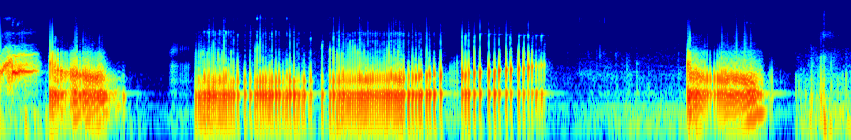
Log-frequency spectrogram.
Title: Special Stomach Growl Video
